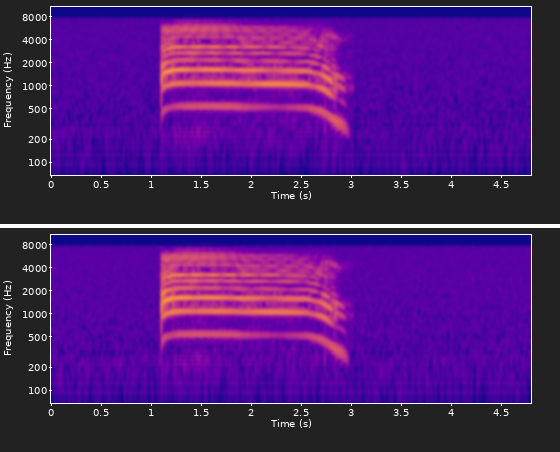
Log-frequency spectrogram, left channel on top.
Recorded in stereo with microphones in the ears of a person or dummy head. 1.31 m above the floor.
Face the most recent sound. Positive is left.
turn(degrees=15)  # may be behind; listen again after turning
